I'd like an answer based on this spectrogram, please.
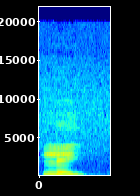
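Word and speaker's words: lei: Tenemos el pronombre ella, que en italiano se dice ley.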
